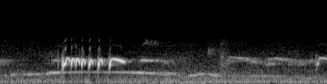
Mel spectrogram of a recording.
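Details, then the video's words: Local zebra dove (perkutut lokal) singing: a loud burst of rapid pulsed coos around 0.6–1.3 seconds, followed by a softer drawn-out cooing tone and low background hum. "Perkutut Lokal Gacor Suara Besar Penarik Bunyi"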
